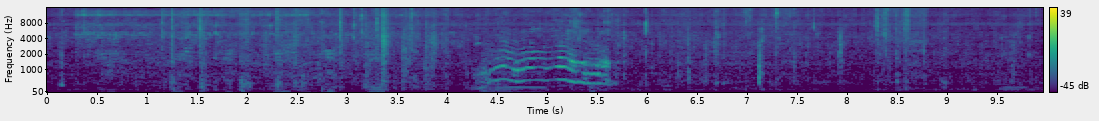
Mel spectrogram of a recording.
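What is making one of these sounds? Kittens lap and chew food from a bowl.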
